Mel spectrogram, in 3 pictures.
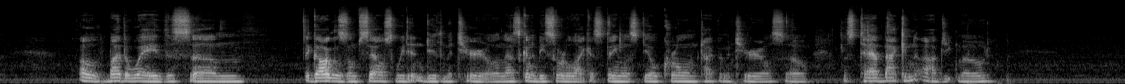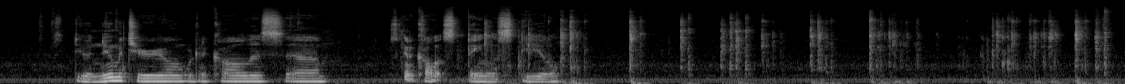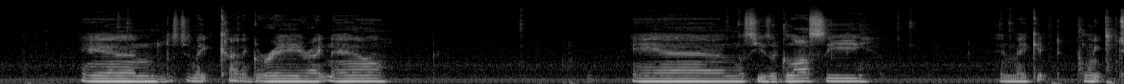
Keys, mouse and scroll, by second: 1.5-3.4 middle drag, 8.4 Tab, 18.3 BackSpace, 20.0 s, 21.4 e, 29.5-31.1 drag.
